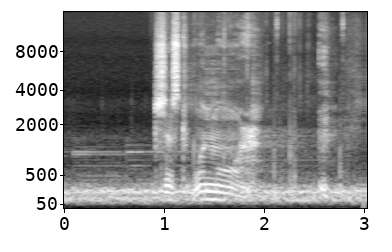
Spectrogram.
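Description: A young man mutters briefly to himself.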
